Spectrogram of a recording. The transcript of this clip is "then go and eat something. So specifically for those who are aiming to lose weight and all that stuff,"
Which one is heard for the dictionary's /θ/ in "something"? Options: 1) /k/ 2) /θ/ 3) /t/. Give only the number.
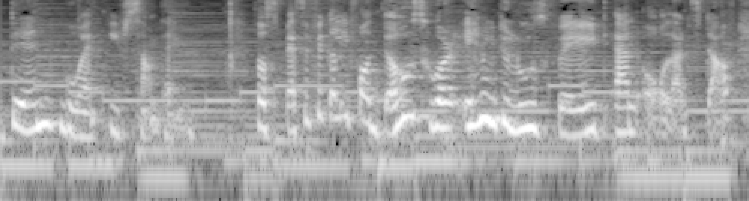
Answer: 3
